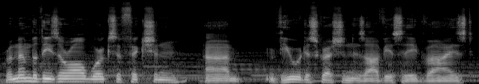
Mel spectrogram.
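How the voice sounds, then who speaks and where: A man's voice: fairly low pitch, normal speed, soft background music. A man speaking casually as an audio roleplay creator, giving an informal outro to his listeners.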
